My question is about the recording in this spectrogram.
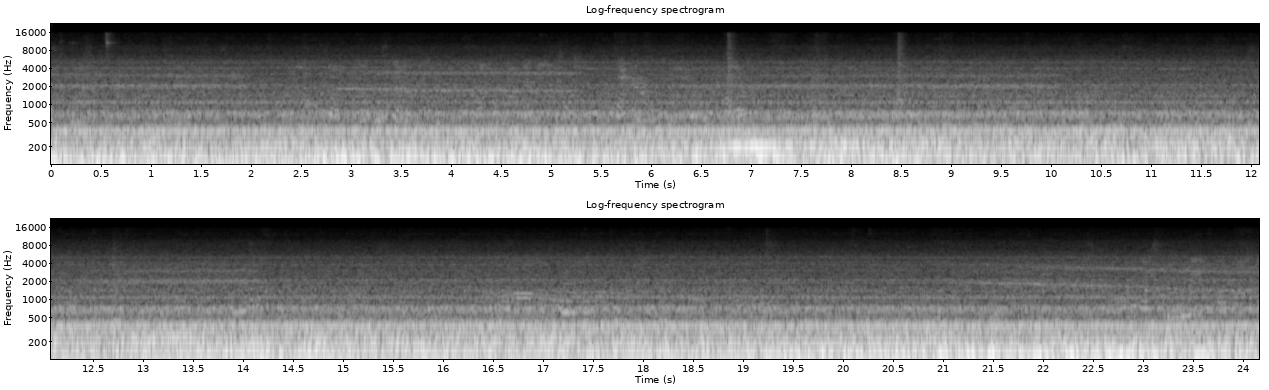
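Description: Toyama Chitetsu city streetcar running along the street, heard from inside the car: a steady rumble of wheels on rails with the traction motors' whine over it. Near the end the whine falls in pitch as the tram slows.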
